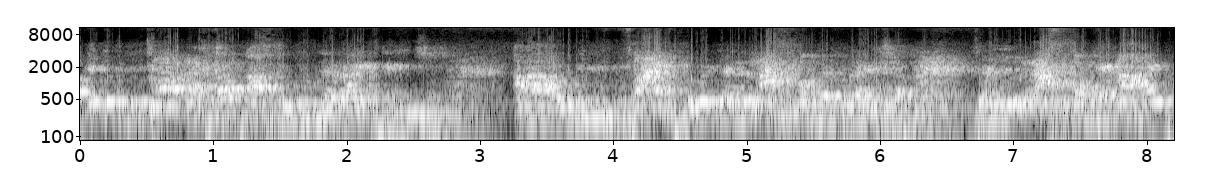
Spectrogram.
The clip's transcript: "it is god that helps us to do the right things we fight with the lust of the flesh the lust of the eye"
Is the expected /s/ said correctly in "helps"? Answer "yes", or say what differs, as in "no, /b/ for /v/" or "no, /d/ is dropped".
no, /s/ is dropped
